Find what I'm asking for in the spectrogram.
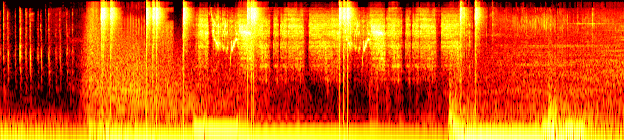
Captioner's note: dramatic music; electricity pops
